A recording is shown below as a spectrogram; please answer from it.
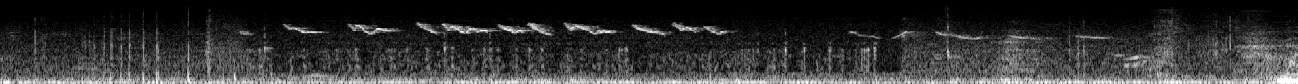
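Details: White-eye used as a trapping decoy delivers a líu-style song: a rapid run of about a dozen sharp, high, falling chirps, then a few scattered higher notes, over a constant low hum and faint background noise.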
